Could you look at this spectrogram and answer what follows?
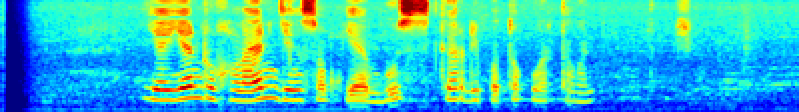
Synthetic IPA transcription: jajanruhland͡ʒɨŋsɔpiabuskɨrdipɔt̪ɔkwa̰rt̪awan

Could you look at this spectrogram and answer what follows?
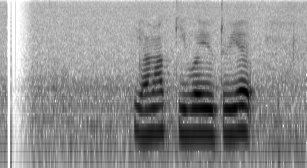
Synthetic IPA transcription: jamakːiʋəjut̪ujə

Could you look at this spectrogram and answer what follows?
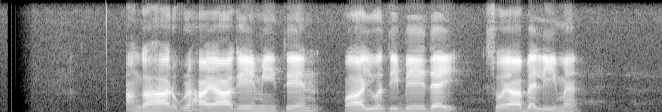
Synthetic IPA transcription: aŋɡaɦaːɾuɡɾaɦajaːɡeːmiːt̪en | ʋaːjuʋət̪ibeːd̪ɛj | sojaːbæliːmə

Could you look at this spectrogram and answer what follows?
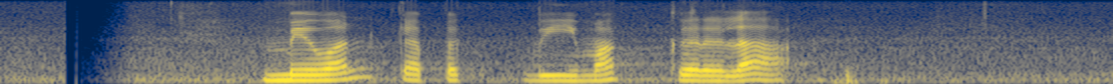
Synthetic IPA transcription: meʋankæpəkʋiːmakːəɾəla

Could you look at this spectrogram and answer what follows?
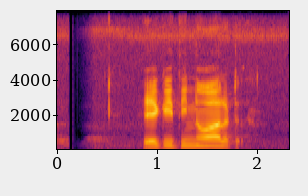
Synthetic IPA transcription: eːkəit̪inːoʋaːləʈə

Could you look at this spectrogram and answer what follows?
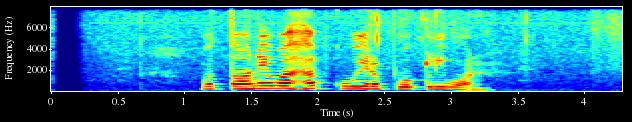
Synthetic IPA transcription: wət̪ɔnewaɦap̚kuwiɾəb̥o̤kliwɔn

